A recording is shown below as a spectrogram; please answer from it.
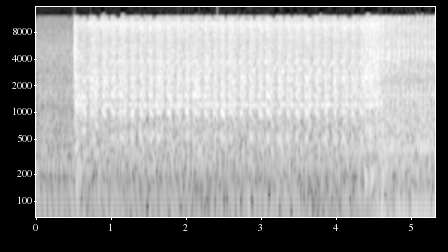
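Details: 2010 VW Passat 3C 2.0 TDI first start after engine rebuild following a broken timing belt; brief crank, catches, settles into steady even diesel idle, no knocks; normal start.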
